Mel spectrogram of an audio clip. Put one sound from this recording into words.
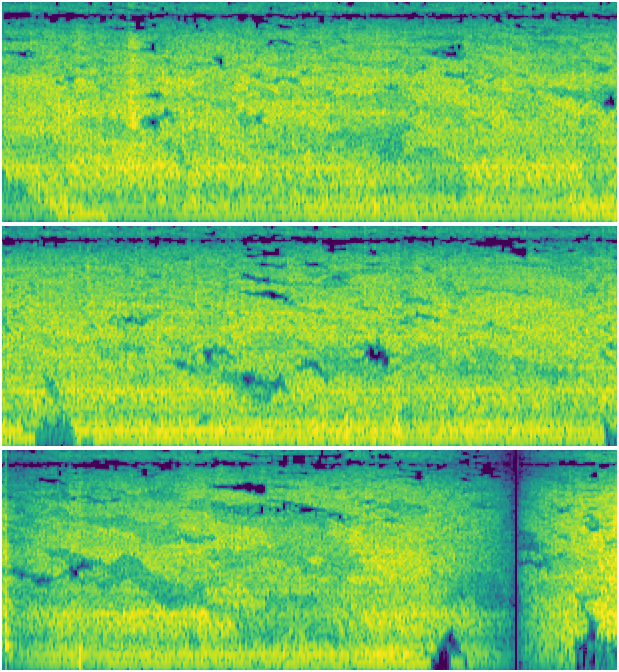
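A large diesel engine idles with a steady low rumble nearby.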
